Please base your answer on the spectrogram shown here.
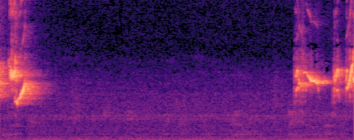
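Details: A young captive double-collared seedeater, of the mateiro song type, gives two brief bursts of high, twittering, slurred notes separated by a quiet pause of over two seconds.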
